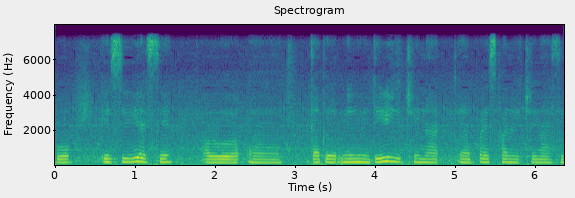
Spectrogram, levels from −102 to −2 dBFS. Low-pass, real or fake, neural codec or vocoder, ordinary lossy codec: 7.2 kHz; fake; codec, 24 kHz, 0.9 kbps, WavTokenizer, medium music audio release; none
